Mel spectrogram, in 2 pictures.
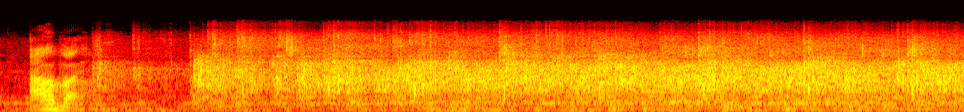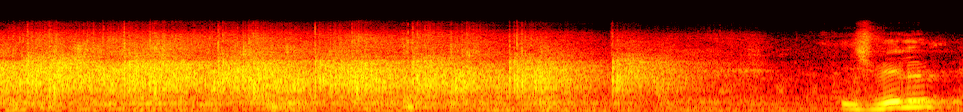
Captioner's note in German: Allgemeiner Beifall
